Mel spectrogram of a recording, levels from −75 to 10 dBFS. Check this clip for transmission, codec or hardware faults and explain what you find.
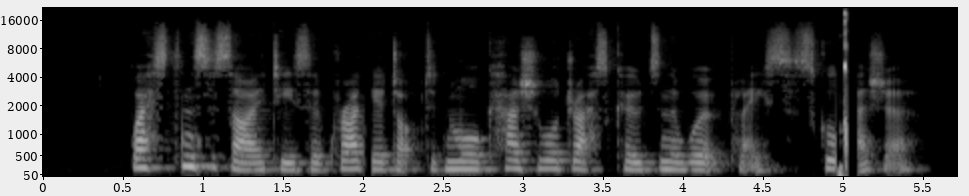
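Two faults, both damaged data in a compressed stream: a glitch from 1.97 to 2.07 s, between "societies have" and "adopted more casual dress", and another from 4.93 to 5.10 s. Corrupt frames make the decoder lose sync and hunt for the next header, so the audio breaks up there.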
